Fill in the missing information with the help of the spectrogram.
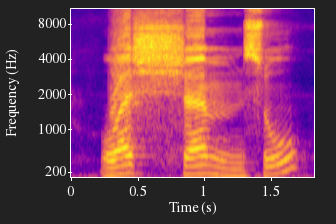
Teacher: Pada bacaan wasyamsu di sini ada alif lam syamsiyah, yang mana alif dan lamnya tertulis, akan tetapi alif dan lamnya tidak dibaca, sehingga kita langsung baca ke huruf setelahnya, yang mana sya termasuk huruf syamsiyah.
